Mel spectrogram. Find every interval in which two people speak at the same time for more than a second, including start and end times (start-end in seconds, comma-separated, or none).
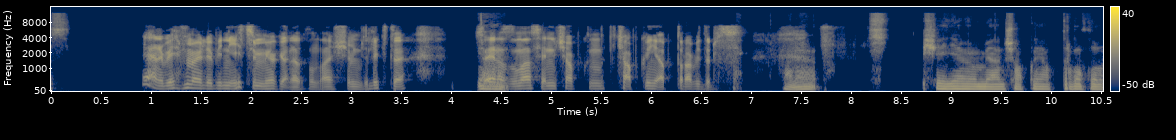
none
